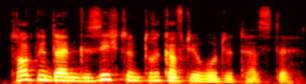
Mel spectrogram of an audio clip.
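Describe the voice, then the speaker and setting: A middle-aged mother-in-law played by an actress in a radio play, with a rather low voice. She is brusque and bossy, dryly scolding and commanding with little patience. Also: lively intonation, moderate pace, darkish tone, close to an everyday voice. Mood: impatient. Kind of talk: radio drama dialogue.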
